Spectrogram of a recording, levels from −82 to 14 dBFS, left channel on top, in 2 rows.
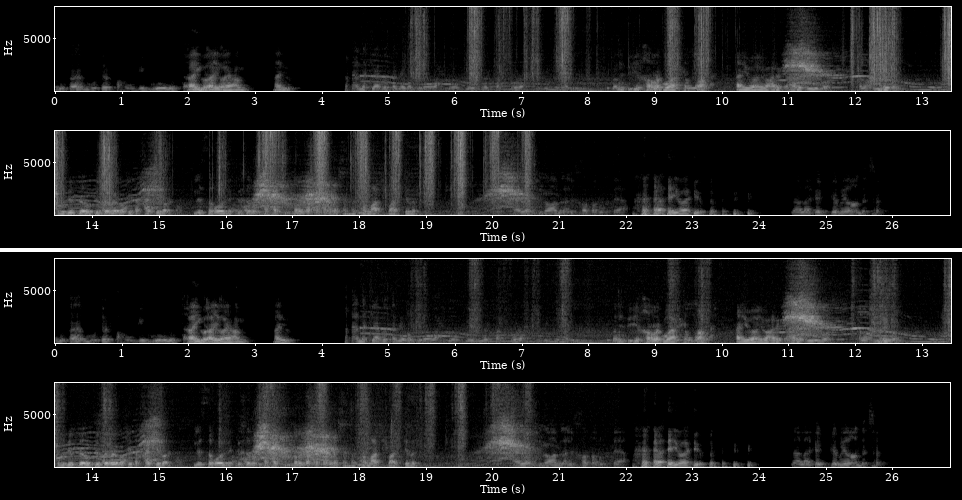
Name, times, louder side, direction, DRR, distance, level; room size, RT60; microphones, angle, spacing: voice 1, 0.0-2.7 4.4-9.1 9.4-9.9 11.1-11.6 12.0-12.6 14.1-14.5 14.8-15.3 16.1-16.4 20.3-22.0 24.5-25.8, right 1 dB, 90° right, -6 dB, 1.1 m, -43 dB
voice 2, 2.0-2.8 3.3-3.5 8.4-9.3 9.6-9.7 10.2-11.2 12.3-12.5 13.5-15.1 15.5-18.8 22.1-23.1, right 2 dB, 40° right, 0 dB, 0.7 m, -32 dB
Hiss, 4.6-21.9, right 3 dB, 15° right, 0.3 m, -38 dB
sound 1, 5.3-5.8 6.2-8.1 8.6-8.7 8.9-9.9 10.2-10.3 10.7-10.8 11.0-11.4 11.8-13.0 13.3-14.4 14.7-15.2 15.6-16.0 16.3-18.6 18.9-20.6, left 12 dB, 70° left, 0.3 m, -36 dB
4.9 x 2.3 x 2.3 m, 0.25 s
head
